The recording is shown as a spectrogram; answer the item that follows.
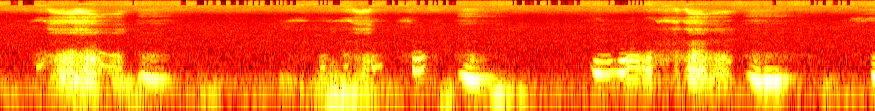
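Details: Sleeping dog snoring with its eyes rolling, giving uneven nasal snores with low rumbles and short whiny tonal rises at irregular intervals about every second.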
